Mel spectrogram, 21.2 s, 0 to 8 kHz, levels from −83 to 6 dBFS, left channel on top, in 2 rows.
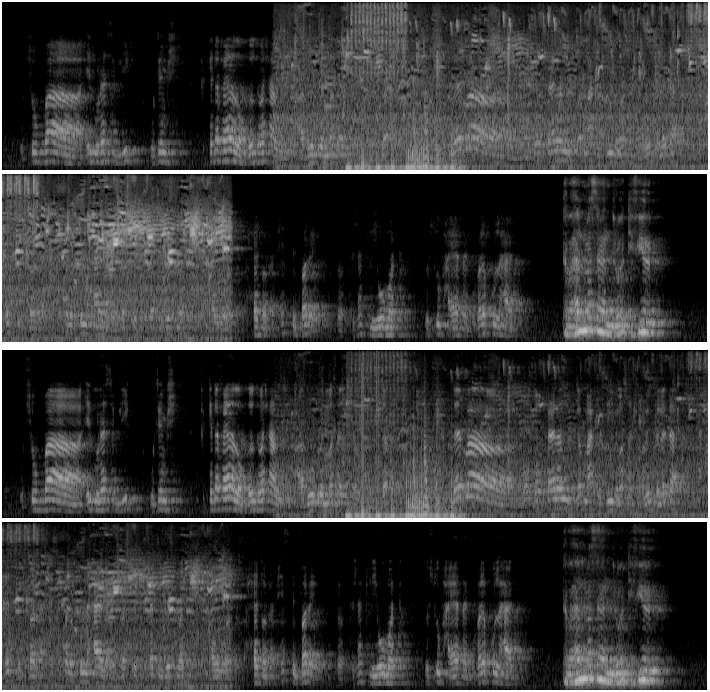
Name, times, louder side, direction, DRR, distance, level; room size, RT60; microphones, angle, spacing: voice 1, 0.3-2.6 3.1-6.0 6.6-13.4 13.7-16.5 16.9-18.3, right 2 dB, 85° right, 10 dB, 3.8 m, -36 dB
sound 1, 4.1-14.0, left 9 dB, 90° left, 1.2 m, -31 dB
sound 2, 5.1-6.8, right 1 dB, 40° right, 3.0 m, -30 dB
voice 2, 19.0-20.3, equal, 25° left, 3 dB, 5.7 m, -25 dB
25.5 x 23.5 x 6.7 m, 0.70 s
head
